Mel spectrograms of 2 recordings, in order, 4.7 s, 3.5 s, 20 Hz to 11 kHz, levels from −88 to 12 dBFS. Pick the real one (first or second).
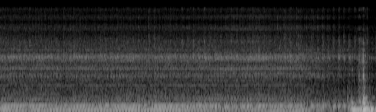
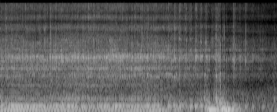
first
